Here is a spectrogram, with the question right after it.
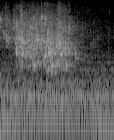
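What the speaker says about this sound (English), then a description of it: "To the empty insert, I'm gonna just put a cup of water" Water is poured from a cup into an empty stainless Instant Pot insert, making a steady, moderately loud splashing trickle that lasts about a second with no talking.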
